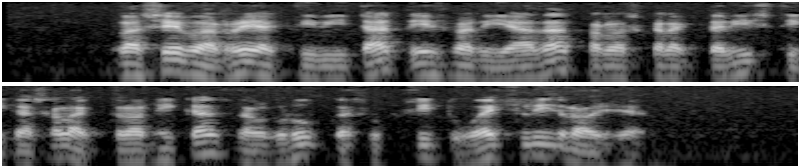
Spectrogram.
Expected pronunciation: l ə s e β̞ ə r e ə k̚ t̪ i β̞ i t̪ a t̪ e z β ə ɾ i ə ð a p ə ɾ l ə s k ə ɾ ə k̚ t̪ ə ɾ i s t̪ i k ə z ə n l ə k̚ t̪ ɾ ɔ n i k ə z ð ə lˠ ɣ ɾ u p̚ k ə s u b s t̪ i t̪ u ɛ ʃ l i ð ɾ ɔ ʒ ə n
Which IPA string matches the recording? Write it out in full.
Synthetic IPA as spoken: l ə s e β̞ ə r e ə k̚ t̪ i β̞ i t̪ a t̪ e z β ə ɾ i a ð ə p ə ɾ l ə s k ə ɾ ə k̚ t̪ ə ɾ i s t̪ i k ə z ə l ə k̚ t̪ ɾ ɔ n i k ə z ð ə lˠ ɣ ɾ u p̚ k ə s u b s t̪ i t̪ u ɛ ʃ l i ð ɾ ɔ ʒ ə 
